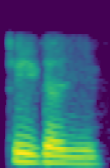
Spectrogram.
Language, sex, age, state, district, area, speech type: Punjabi, male, 45-60, Punjab, Shaheed Bhagat Singh Nagar, urban, conversation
